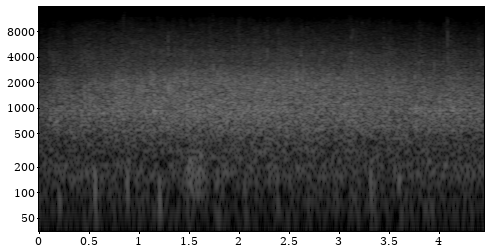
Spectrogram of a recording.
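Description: Audience applauding, an even spread of many hands clapping that builds up in the first second and eases slightly near the end.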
